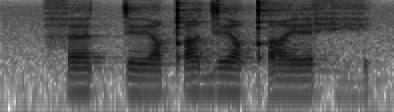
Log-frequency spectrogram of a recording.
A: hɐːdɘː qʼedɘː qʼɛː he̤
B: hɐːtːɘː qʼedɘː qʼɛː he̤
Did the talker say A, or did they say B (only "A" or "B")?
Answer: B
